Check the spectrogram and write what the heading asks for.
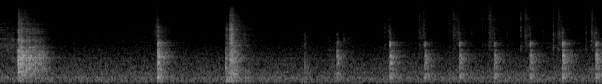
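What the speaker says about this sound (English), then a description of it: "And we will start off by cutting the onion." A knife chops an onion on a cutting board in a cooking demonstration for chili con carne: a few widely spaced, crisp thuds at first, then a quicker, even run of lighter chops, close and clear with no talking.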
